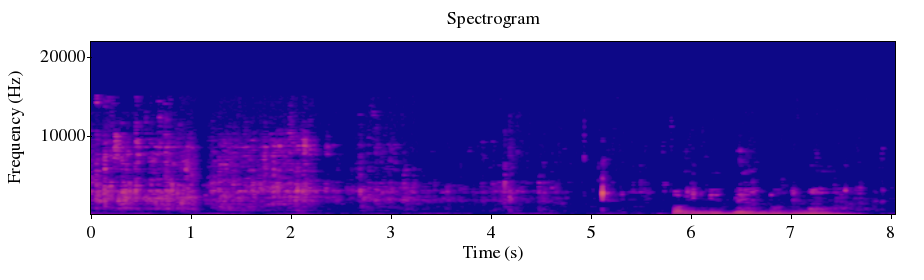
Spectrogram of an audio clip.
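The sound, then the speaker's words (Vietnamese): Water is poured into a glass, faint and soft, with low noisy trickling at first and a clearer, steadier pour near the end. “Đợi mình chút, mình rót chút nước nữa.”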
